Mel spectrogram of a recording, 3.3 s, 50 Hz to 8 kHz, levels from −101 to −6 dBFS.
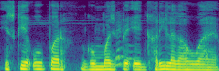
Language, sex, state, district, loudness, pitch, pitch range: Hindi, male, Bihar, Patna, -13 LUFS, 125 Hz, 115-135 Hz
